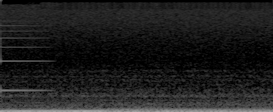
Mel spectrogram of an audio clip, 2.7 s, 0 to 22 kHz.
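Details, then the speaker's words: New 2026 Chrysler Grand Caravan SXT, cold start heard in cabin: soft steady low rumble after a chime, calm with no droning boom; the ~32 Hz booming appears only once warm, braking in Drive or Neutral. "When I start the van, the engine is nice and quiet. All I hear in the cabin is this."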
